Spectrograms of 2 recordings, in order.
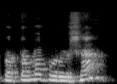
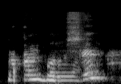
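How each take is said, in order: First: The first word ends with a final vowel. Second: The first word ends without its final vowel. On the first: The speaker calls it right. "It is Pratama Purusha" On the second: The speaker calls it wrong. "not Pratham Purusha"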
